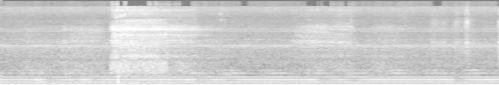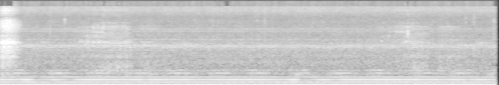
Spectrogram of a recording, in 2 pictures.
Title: My snoring Saint Bernard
